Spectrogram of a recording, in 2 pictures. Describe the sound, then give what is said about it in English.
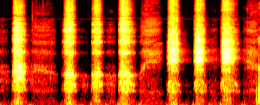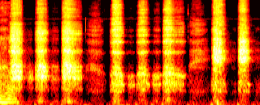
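Many quick, forceful huffing breaths pushed out in a steady rapid rhythm as part of a laughter breathing exercise. Sharp, breathy bursts come alone without talk. “First, they teach you how to breathe. And you huff, huff, huff, huff, and you go, huff,”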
